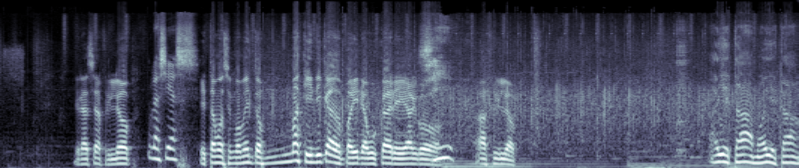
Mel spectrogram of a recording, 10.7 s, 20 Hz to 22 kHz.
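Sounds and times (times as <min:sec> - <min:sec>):
speech: 0:01.0 - 0:07.0, 0:09.5 - 0:10.6
applause: 0:03.2 - 0:10.6.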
